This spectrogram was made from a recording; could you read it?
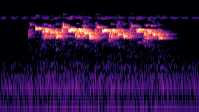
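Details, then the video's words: Sustained two-second warbled song of a Sihani bulbul from Al-Faw, Basra: a fast chain of liquid, wavering notes that rises, dips and fades, with a constant faint high whine. "طيارات بلبل سيحاني بلابل الفاو بلبل البصره"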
